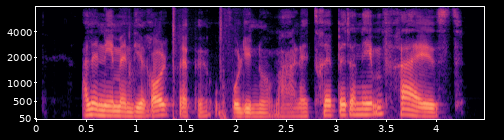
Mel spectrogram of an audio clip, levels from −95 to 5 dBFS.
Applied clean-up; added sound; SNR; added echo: neural mask model RNNoise.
